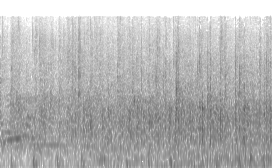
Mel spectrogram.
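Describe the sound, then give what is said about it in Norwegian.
Dense, steady applause from a crowd at a tent meeting in Listalandet, given for the performers just heard, fills the whole stretch, a continuous wash of many hands clapping, with faint voices mixed underneath. “skal vi gi dem en skikkelig klapp.”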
